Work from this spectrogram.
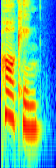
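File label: "parking", British English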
